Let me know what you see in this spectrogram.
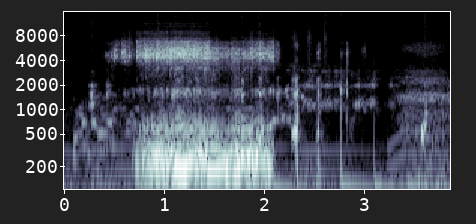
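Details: Person asleep on a livestream: a loud, rough, rattling inward snore followed by softer clicking breath noises; heavy snoring during sleep.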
